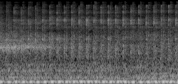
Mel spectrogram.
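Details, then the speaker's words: Suzuki Gixxer 150 single at idle in neutral; quick light tapping chatter, suspected valve noise, cause unconfirmed before teardown; top-end rattle at idle. "pueden oír el ruido tiene un sonido de válvulas aunque podría estar trabajando en krypton"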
